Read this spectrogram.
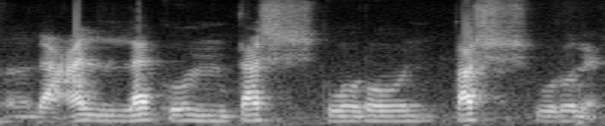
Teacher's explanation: shin itu kan dari tengah lidah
